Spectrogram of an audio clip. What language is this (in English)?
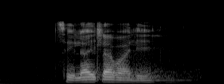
Southern Sotho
